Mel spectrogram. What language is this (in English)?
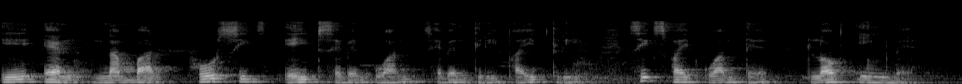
Santali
